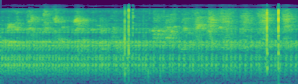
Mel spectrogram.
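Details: Long crowing rooster from Vushtrri, Kosovo, still sustaining a single even, drawn-out crow with a bright harmonic tone, broken only by a few sharp clicks near the end.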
